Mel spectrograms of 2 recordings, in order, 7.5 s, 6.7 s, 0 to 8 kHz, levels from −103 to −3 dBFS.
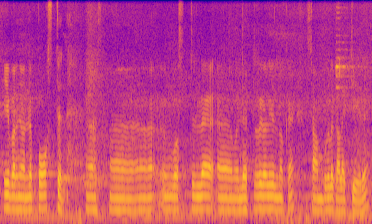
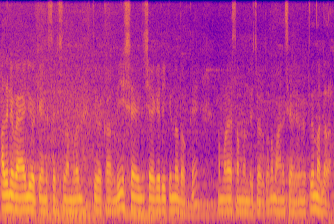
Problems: constant background noise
